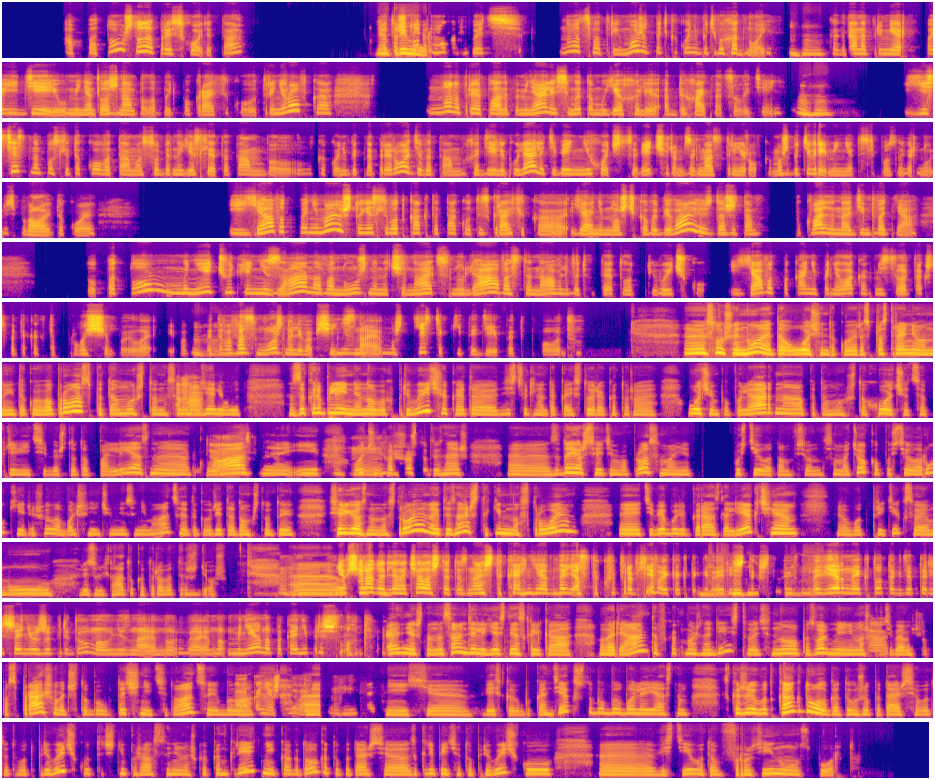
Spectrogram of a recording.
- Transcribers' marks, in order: tapping; other background noise; chuckle; sniff; laughing while speaking: "такая не одна я с … Так что и"; chuckle; chuckle
- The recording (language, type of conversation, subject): Russian, advice, Как мне закрепить новые привычки и сделать их частью своей личности и жизни?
